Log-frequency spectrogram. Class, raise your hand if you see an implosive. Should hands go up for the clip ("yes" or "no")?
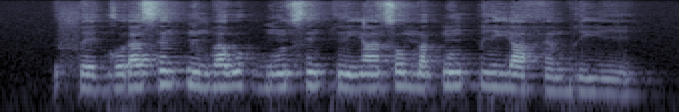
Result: no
